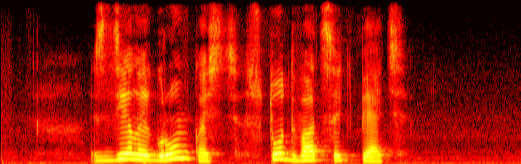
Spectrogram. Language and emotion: Russian, neutral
